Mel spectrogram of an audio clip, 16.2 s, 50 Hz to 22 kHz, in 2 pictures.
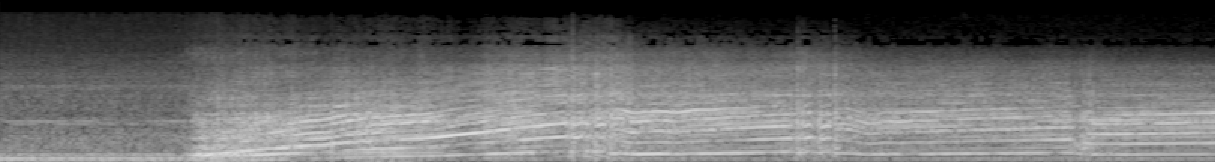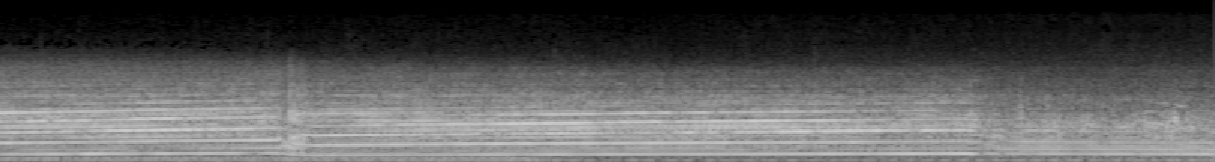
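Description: Lamborghini Huracán LP610-4's V10 idling on the line, then launching at full throttle about a second in. The engine note climbs and drops back at each quick upshift, four or five times, as the car pulls away down the strip.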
